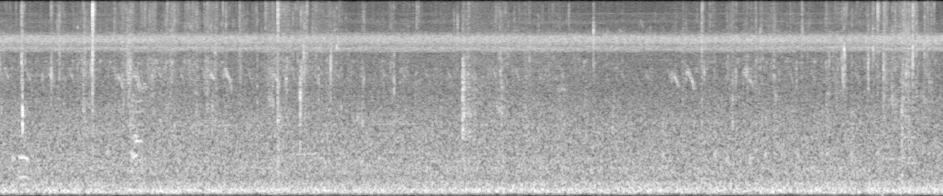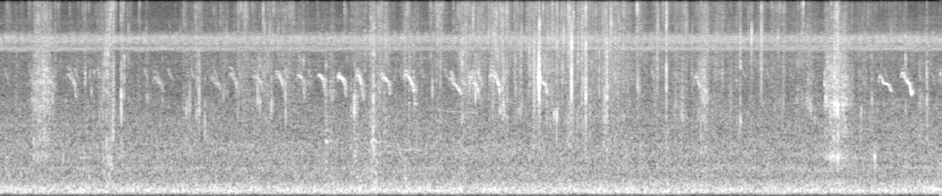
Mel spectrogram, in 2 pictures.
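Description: Rural farmyard ambience: many short, high chirping bird calls, sparse at first and coming thick and fast in the second half, over a steady high-pitched drone, with scattered light clicks and knocks.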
